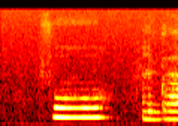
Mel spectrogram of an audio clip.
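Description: A voice humming one steady note for under a second. Another short voiced sound starts near the end.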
